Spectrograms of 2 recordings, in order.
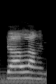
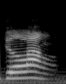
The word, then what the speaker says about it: jalang: Jadi jalang harus jelas jalang, jangan jelang.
